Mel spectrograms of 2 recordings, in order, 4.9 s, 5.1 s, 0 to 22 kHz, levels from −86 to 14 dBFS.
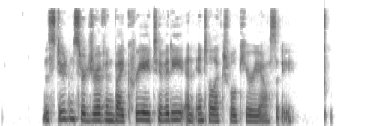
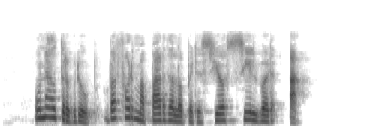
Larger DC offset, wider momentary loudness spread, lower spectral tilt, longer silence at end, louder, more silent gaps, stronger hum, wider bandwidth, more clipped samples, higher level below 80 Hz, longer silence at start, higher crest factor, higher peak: neither; first, 14 LU vs 6 LU; second, -3 dB/octave vs -6 dB/octave; second, 1 s vs 1.15 s; about the same, -18 LUFS vs -19 LUFS; neither; neither; first, 16.5 kHz vs 7.6 kHz; neither; about the same, -60 dBFS vs -62 dBFS; about the same, 0.55 s vs 0.45 s; about the same, 20 dB vs 18 dB; about the same, 0 dBFS vs -2 dBFS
